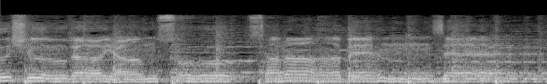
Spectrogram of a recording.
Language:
Turkish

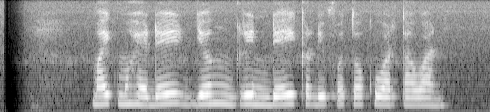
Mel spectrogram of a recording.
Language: Sundanese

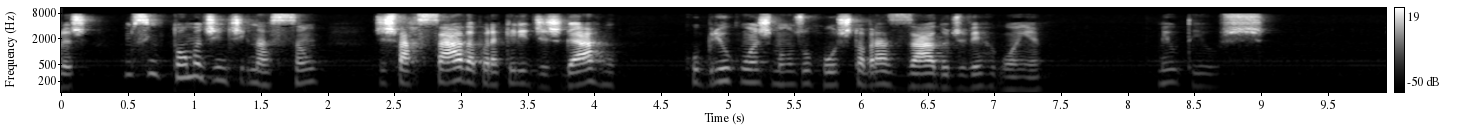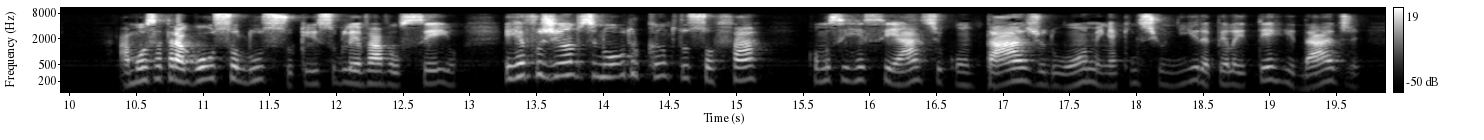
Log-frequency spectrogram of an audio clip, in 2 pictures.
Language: Portuguese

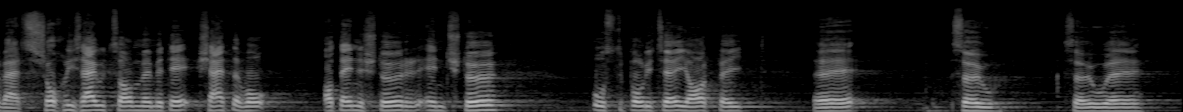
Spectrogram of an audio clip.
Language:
Swiss German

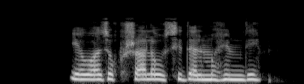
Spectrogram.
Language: Pashto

